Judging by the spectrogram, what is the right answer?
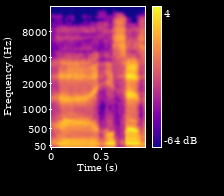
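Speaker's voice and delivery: ordinary delivery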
